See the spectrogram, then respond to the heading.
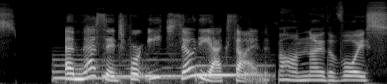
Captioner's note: AI-Generated Voice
